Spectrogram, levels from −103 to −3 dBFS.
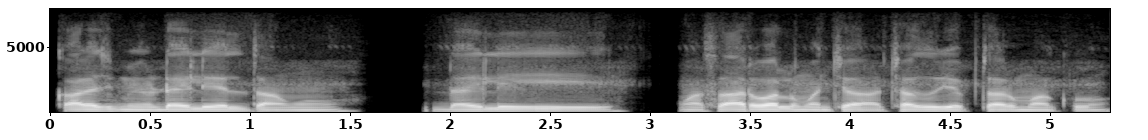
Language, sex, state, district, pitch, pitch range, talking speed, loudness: Telugu, male, Telangana, Nalgonda, 105 Hz, 100-105 Hz, 135 wpm, -18 LUFS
